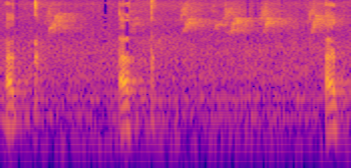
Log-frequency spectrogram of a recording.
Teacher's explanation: خو څه قدرې همس په وجه د بندېدو نه پس سلک شانتي سا هم جاری شي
